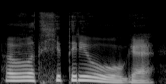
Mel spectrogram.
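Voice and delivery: high, drawn-out outrage; indignant. A narrator's reading. Cat watching the dog charm the family, indignant. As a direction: exclaim slowly, scandalized. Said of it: "возмутился Рыжопиус".

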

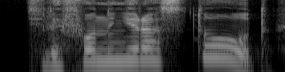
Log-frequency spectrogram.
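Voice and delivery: protesting. A narrator's reading. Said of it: "запротестовал мальчик".

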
